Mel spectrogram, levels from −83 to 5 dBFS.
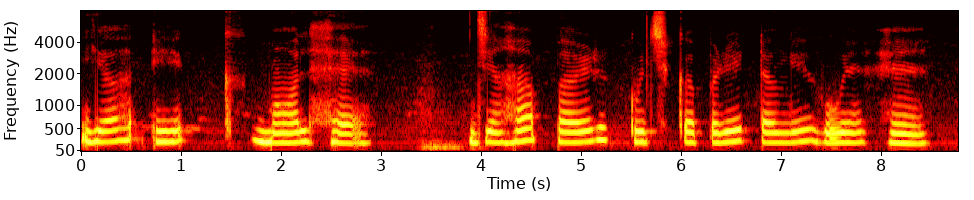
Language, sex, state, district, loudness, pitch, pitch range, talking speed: Hindi, female, Bihar, Patna, -14 LUFS, 215 Hz, 205-230 Hz, 75 wpm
